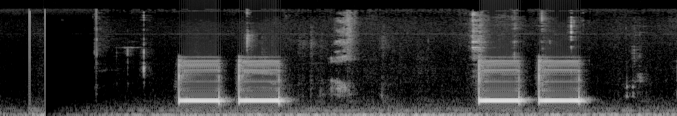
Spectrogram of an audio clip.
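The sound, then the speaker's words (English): A transatlantic phone call rings out with a steady tone that comes in short double bursts, repeated twice with a gap between, clear over quiet line hiss. “and for the chance to make our first transatlantic phone call for the show.”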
